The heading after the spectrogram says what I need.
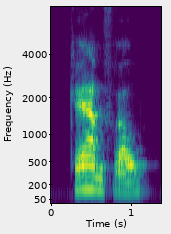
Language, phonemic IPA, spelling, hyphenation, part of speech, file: Dutch, /ˈkraːm.vrɑu̯/, kraamvrouw, kraam‧vrouw, noun, Nl-kraamvrouw.ogg
- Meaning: woman in childbirth, delivering mother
